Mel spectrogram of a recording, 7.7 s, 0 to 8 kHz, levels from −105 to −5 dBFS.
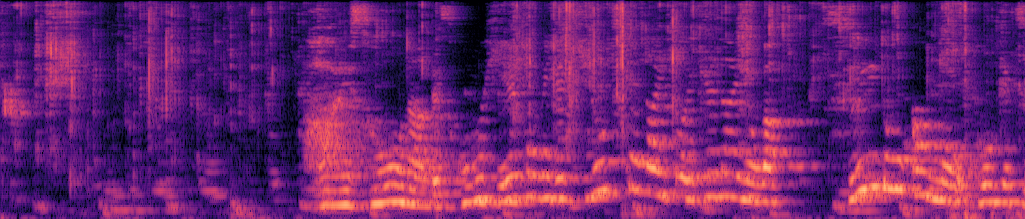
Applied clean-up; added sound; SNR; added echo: classical method WPE with log-MMSE.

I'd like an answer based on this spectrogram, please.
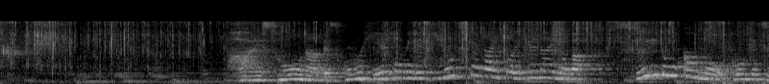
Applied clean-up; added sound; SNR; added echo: none; Crumpling, crinkling; 13 dB; reverberation time 0.8 s.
